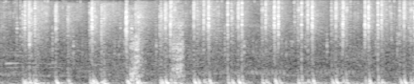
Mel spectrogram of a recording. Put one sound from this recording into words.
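Hooves thud rapidly on a dirt path as a horse gallops.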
